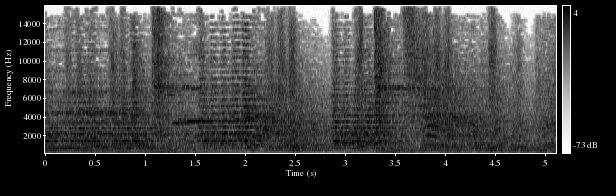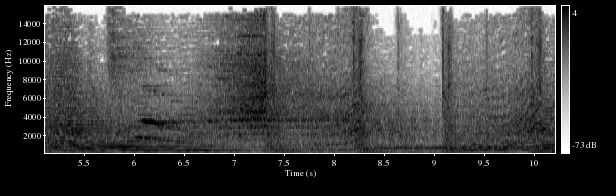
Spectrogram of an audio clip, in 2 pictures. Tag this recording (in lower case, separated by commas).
music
